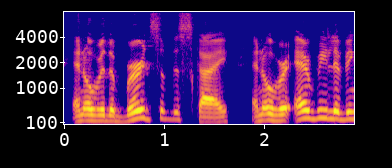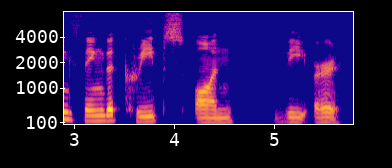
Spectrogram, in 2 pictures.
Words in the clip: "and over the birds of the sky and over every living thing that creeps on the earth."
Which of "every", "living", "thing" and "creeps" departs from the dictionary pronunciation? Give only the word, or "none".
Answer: none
